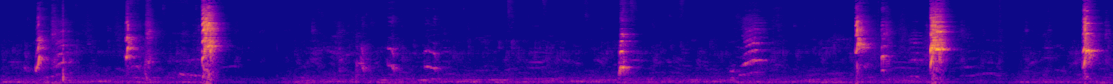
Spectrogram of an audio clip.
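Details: Dog barking in short, sharp bursts, a few spaced single barks and a quick pair near the end, with a low steady hum and faint murmuring between them.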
